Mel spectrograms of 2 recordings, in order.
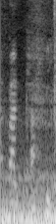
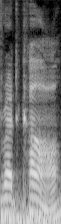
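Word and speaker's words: Redcar: out to sea yeah redka but they're not you said so well that's how you say it that's how it's pronounced anybody who says red car oh that's very Posh needs have a have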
